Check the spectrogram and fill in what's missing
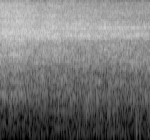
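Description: Water poured into a hot pan of cauliflower sets off a loud, steady, steam-laden hiss that fills the whole stretch and fades only slightly toward the end.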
